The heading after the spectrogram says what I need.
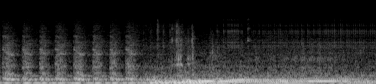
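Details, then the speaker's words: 1996 Honda Civic EK hatch with stock GSR engine and transmission, start after fuel injector and air filter replacement for lag, codes P1259 and P0301 just cleared: even cranking pulses, then fires to a steady rumbling idle; sounds healthy. "well it's on I'm sure it'll be a matter of uh seconds before the check engine light comes on but it's running"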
